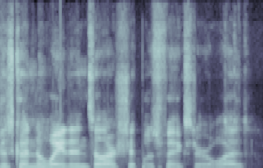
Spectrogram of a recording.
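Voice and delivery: hushed whisper. Whispering in character to another character at the table: whispering. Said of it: "whisper to her".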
